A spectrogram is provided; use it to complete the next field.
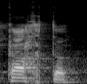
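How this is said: It is said in a Rio/Northeast accent. "no Rio de Janeiro e no Nordeste"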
